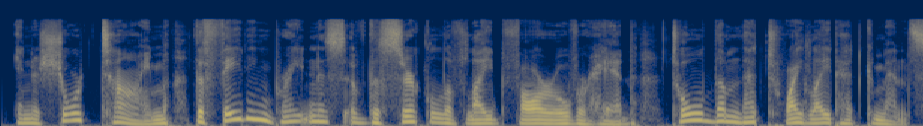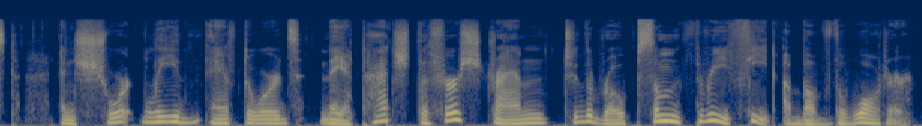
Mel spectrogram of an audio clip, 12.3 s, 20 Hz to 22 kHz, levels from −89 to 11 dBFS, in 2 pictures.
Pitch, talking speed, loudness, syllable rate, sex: 135 Hz, 180 wpm, -21 LUFS, 4.8 syllables/s, male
